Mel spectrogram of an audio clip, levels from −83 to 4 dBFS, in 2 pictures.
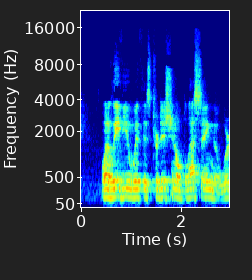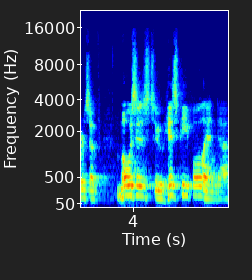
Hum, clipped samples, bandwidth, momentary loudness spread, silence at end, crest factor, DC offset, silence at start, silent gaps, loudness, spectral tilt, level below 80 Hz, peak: none; under 0.1%; 15.5 kHz; 9 LU; 0 s; 18 dB; under 0.1%; 0.4 s; none; -24 LUFS; -5 dB/octave; -72 dBFS; -6 dBFS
